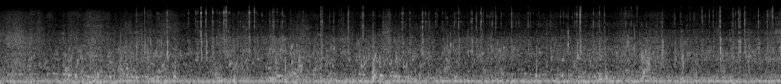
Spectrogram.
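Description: Electric trolling motor of a motorized fishing kayak running with a steady low hum, under wind and water noise, with scattered light clicks.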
